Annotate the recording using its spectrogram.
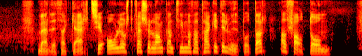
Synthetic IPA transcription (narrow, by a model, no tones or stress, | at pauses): vɛ̰ɾðɪθaðcɛ̰r̥t̪sjɛʔoːwljowst̪̚kʰvɛrsʏlawŋkant̪ʰiːmaθaðt̪ʰaːcɪt̪ʰɪlvɪðpowt̪aɾ | aðfa̰ːwt̪awm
